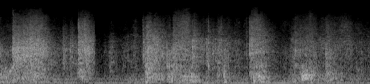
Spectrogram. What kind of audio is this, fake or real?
real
